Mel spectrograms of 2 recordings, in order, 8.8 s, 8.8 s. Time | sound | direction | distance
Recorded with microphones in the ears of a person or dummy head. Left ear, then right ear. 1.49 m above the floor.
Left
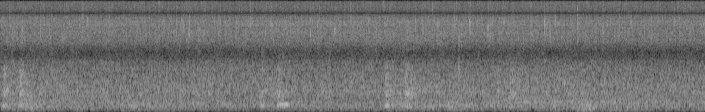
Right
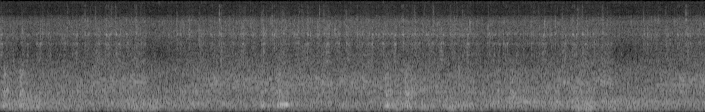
0.0 | running water | 75° left (ahead or behind) | ?
3.5 | a whoosh | 10° left (ahead or behind) | ?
